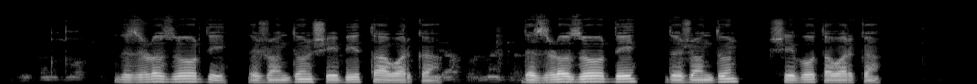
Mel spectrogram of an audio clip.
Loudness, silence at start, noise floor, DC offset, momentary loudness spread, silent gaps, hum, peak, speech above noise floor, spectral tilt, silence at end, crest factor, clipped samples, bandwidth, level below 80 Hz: -20 LUFS; 0.45 s; -74 dBFS; under 0.1%; 13 LU; none; none; -4 dBFS; 55 dB; -6.5 dB/octave; 1 s; 18 dB; under 0.1%; 10.5 kHz; -58 dBFS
